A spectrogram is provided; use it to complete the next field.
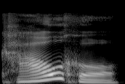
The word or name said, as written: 考核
